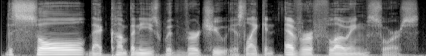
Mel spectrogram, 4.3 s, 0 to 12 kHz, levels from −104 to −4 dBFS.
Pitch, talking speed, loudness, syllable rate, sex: 90 Hz, 170 wpm, -18 LUFS, 4.5 syllables/s, male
